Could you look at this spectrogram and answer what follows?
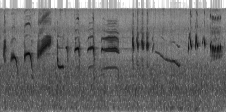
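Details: Asian pied starling song used as a lure to make silent birds of its kind answer: rapid varied whistles, rising and falling slurs, buzzy bursts and a long descending glide, many notes in quick succession.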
